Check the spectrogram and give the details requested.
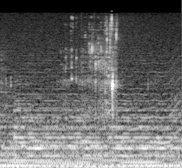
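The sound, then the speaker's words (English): A single quick sip of hot coffee, one brief wet slurp rising sharply out of a steady low background hum. No one speaks. “This one's going to require a sip of coffee, so hang on.”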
